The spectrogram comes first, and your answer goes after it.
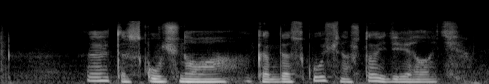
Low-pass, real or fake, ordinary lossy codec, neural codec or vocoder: none; fake; none; codec, 16 kHz, 4 kbps, X-Codec, HuBERT features, trained on general audio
